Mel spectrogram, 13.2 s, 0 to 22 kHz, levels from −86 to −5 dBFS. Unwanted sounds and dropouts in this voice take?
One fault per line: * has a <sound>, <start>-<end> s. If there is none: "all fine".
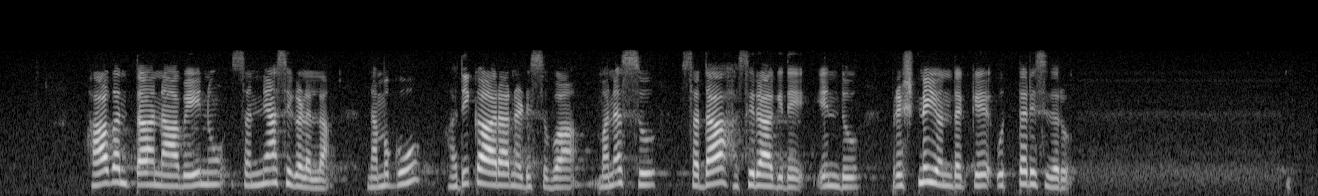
all fine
